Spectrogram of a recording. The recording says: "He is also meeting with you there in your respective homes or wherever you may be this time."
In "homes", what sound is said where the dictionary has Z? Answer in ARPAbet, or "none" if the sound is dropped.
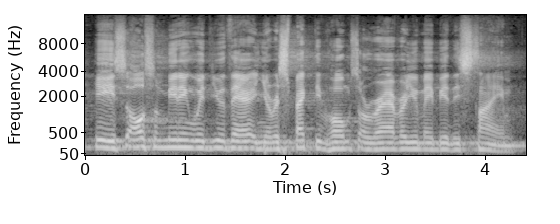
S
